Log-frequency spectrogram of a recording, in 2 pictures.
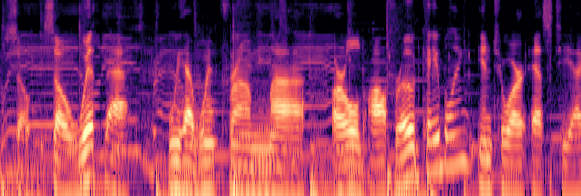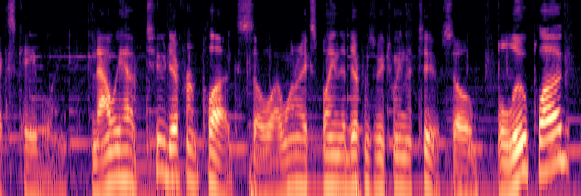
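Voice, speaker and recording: Low-voiced man giving casual tips. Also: expressive, normal speed, soft background music. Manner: informal, conversational, addresses viewer directly. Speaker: presenter giving product tips. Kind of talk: casual instructional explainer.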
